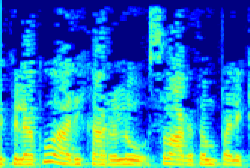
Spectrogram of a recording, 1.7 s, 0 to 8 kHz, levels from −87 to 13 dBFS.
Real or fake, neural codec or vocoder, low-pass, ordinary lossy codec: real; none; none; none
